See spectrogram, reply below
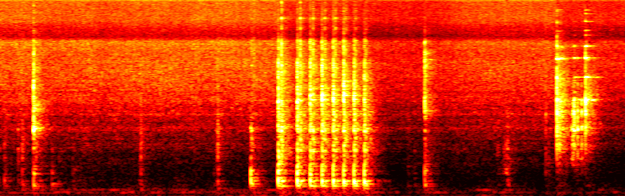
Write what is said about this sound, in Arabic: نحركوها هكا مره غير باش ما تلصقش لينا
